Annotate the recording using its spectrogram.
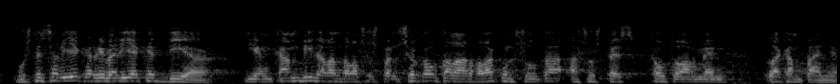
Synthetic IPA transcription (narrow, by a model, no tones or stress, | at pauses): bust̪ɛsəβiəkəriβ̞əɾiəːkɛt̪̚d̪iə | iəŋkambiðəβand̪ələsuspənsiokəwt̪əlaɾðələkunsulˠt̪əʔasuspɛskəwt̪əlarmen | ləkəmpaɲə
